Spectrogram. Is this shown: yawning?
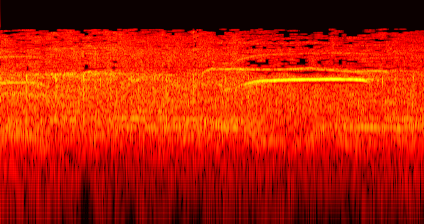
no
